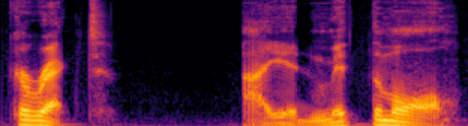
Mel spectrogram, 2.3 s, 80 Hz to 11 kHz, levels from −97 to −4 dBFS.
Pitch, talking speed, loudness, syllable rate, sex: 95 Hz, 130 wpm, -19 LUFS, 4.3 syllables/s, male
